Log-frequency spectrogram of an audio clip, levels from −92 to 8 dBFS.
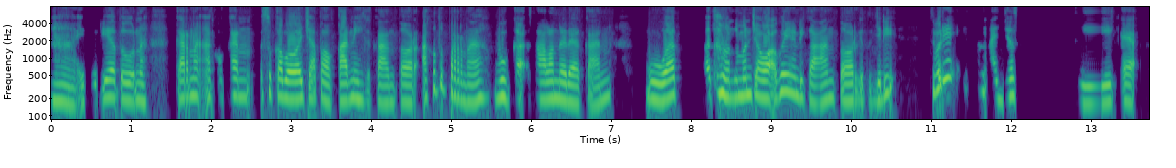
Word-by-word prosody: Nah 175 -4 -2
itu 170 - -9
dia 210 0 +3
tuh, 185 - +1
nah 180 -1 -1 0.4
karena 215 +2 +2
aku 210 - -7
kan 220 -1 +1 0.3
suka 230 -3 -2
bawa 195 -1 +8
catokan 180 -1 +1
nih 195 -1 +1
ke - - -11
kantor. 170 0 0
Aku 205 - -3
tuh - - -3
pernah 180 -7 0 0.3
buka 210 -3 +1 0.2
salon 195 0 +2
dadakan 165 -2 +1 0.6
buat, 195 +3 +5 0.3
eee, 220 - -1
teman-teman 220 -2 +3
cowok 205 -2 +6
aku - - -2
yang 245 -3 +2
di 205 - -5
kantor 180 +2 +1
gitu. - - -8
Jadi 215 +6 +1 0.5
sebenernya 450 +2 +3 0.2
iseng 265 -2 -13
aja 200 +1 -5 0.8
sih 160 -1 -4 0.3
kayak 170 - -1
195 Hz, 155 wpm, -21 LUFS, 175-215 Hz, 0.8 s, bawa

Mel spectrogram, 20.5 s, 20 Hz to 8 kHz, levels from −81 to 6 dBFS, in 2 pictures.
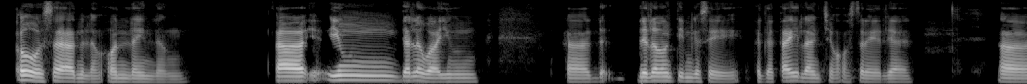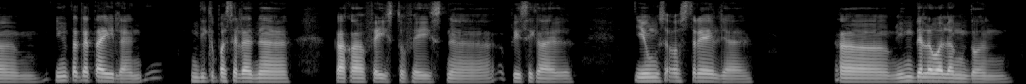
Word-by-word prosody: Oo, 170 -4 +8
sa 130 -3 +6
ano 120 -2 -2
lang, 110 0 -6
online 115 -2 -2
lang. 100 0 -10 1.1
Ah, 145 0 +10
yu - - -7 0.2
yung 170 - +3 0.5
dalawa, 145 -5 +3
yung, 120 0 -6 0.9
ah, 115 -1 0
da - - -8 0.3
dalawang 145 0 +3
team 140 -2 -5
kasi 125 -2 -4
eh. 110 -1 -5 0.2
Taga 115 - -6
Thailand 135 -4 +2
tsaka 115 -1 -9
Australia. 110 -1 -6 0.8
Um, 110 -2 0 0.2
yung 150 0 -5
taga 155 0 +1
Thailand, 115 -6 0 0.5
hindi 135 0 -6
ko - - -10
pa - - +1
sila 125 -1 0
nakaka 120 0 -1
face 115 -3 -3
to 120 - -8
face 110 0 -6
na 110 0 -6 0.2
pisikal. 110 -3 -4 0.7
Yung 135 0 0
sa - - -7
Australia, 125 -6 -3 0.9
um, 115 -2 +1
yung 135 +5 -5
2 135 -1 +5
lang 115 -2 -4
dun, 105 0 -7
120 Hz, 125 wpm, -23 LUFS, 110-135 Hz, 1.1 s, Ah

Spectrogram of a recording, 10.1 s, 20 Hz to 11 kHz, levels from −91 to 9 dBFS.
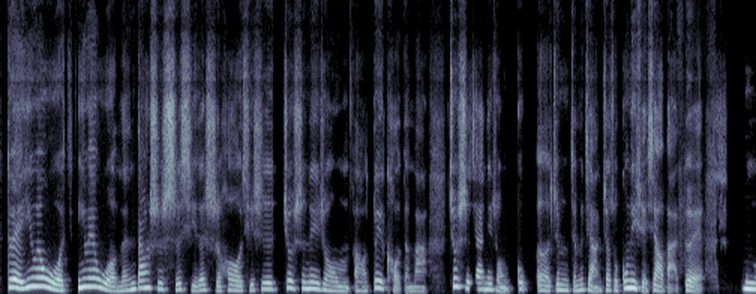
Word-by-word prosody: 对， 295 -4 +7
因 310 +3 +6
为 335 0 +6
我 240 - +5
这 185 - -19
因 290 +2 +6
为 320 0 +4
我 215 - +2
们 180 +7 -2
当 275 +2 +2
时 250 -5 -2
实 215 -1 +1
习 210 -6 -5
的 195 +2 -3
时 200 -5 -5
候， 180 0 -5
其 185 +2 -7
实 225 +2 -3
就 275 -2 -1
是 245 0 -2
那 240 -1 +2
种， 170 -7 -5
呃， 165 -1 -9
对 275 -1 +2
口 - - -9
的 140 - -12
嘛。 150 -1 -10 0.3
就 325 0 +1
是 305 -6 -1
在 230 - 0
那 215 0 0
种 170 -8 -6
公 235 -1 -5
呃， 175 -1 -4
怎 200 +5 -4
么 195 -1 -2
怎 175 0 -7
么 200 - -3
讲， 200 -2 -4
叫 195 - -4
做 180 -1 -6
公 270 +8 +6
立 275 - +9
学 - - -4
校 - - -2
吧， - - -10
对。 - - -1 0.5
嗯， 245 - +3
215 Hz, 285 characters per minute, -19 LUFS, 180-265 Hz, 0.5 s, 立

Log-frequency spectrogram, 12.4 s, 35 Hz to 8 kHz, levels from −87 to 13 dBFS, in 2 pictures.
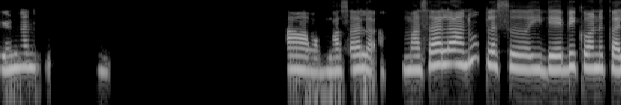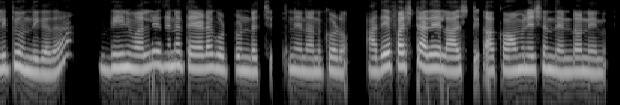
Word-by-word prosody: తిండానికి. 245 +3 -1 0.5
హ్మ్. 200 -1 -11 1.8
ఆ! - - +2 0.4
మసాలా. 225 +2 0 0.4
మసాలా 275 +7 +3
అనూ 295 +5 +1
ప్లస్ 270 -4 -1 0.3
ఈ - - 0
బేబీ 225 +3 +3
కార్న్ 235 -1 +3
కలిపి 225 +4 +1
ఉంది 200 -3 +1
గదా! 185 +4 -2 0.5
దీని 245 +1 +4
వల్ల 230 +2 0
ఏదన్నా 275 0 0
తేడా 235 0 +3
గొట్టుండచ్చు, 215 -2 -3 0.2
నేననుకోడం. 200 -1 -3 0.3
అదే 235 +5 +5
ఫస్ట్, 265 +2 +4
అదే 240 0 +5
లాస్ట్. 205 0 -1
ఆ - - 0
కాంబినేషన్ 225 +1 +1
తిండం 205 +1 -1
నేను. 190 0 -6
225 Hz, 130 wpm, -23 LUFS, 205-245 Hz, 1.8 s, అదే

